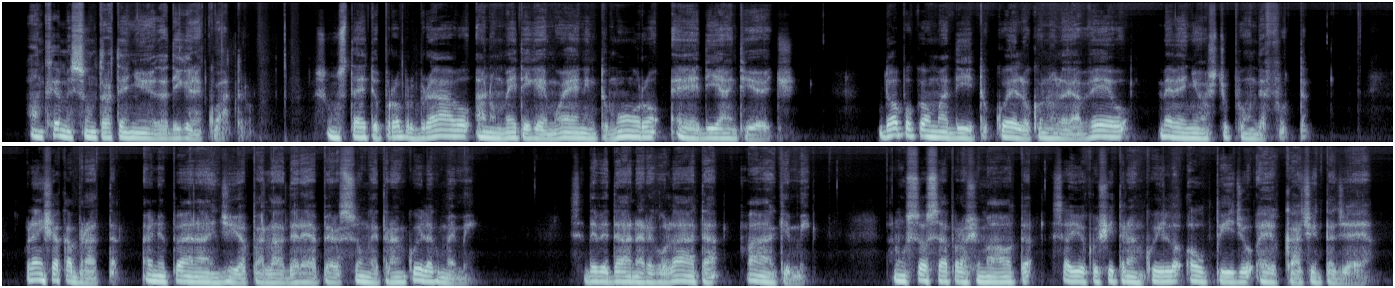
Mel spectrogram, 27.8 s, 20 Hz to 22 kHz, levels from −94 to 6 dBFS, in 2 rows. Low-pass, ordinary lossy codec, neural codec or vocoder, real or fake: none; none; none; real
